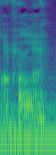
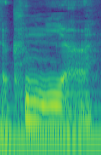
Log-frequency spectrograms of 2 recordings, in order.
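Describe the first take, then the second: First: The middle consonant is a plain 'n' sound. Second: The middle consonant is a 'ny' sound. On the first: The speaker calls it wrong. "not like Acuna" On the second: The speaker calls it right. "because it's like the Enye over the thing"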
